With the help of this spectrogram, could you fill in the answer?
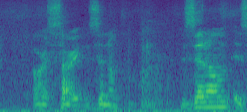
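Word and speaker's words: Xinum: one gold piece 100 gold piece equals one xenium or sorry xenom xenom is spelled X or I'll let I'll wait to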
